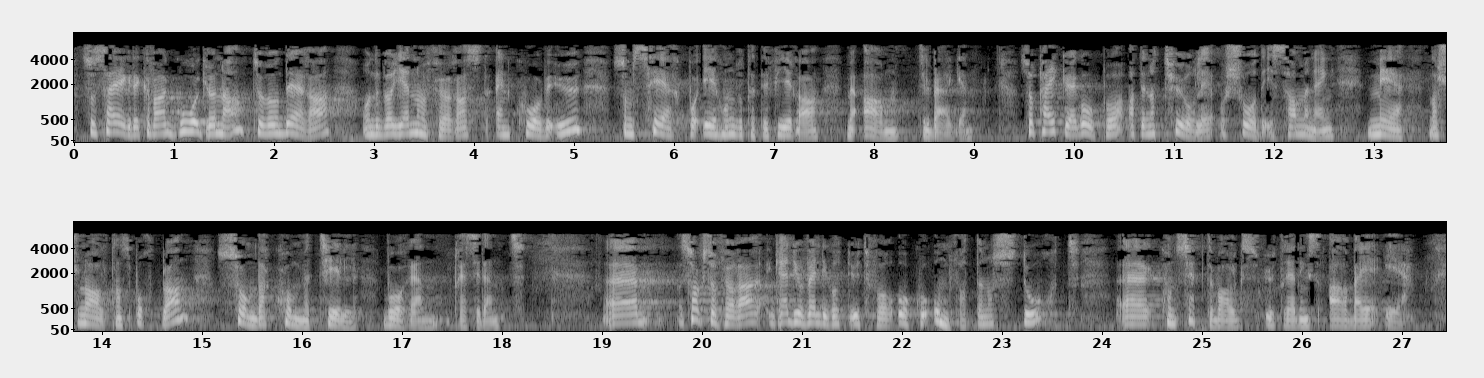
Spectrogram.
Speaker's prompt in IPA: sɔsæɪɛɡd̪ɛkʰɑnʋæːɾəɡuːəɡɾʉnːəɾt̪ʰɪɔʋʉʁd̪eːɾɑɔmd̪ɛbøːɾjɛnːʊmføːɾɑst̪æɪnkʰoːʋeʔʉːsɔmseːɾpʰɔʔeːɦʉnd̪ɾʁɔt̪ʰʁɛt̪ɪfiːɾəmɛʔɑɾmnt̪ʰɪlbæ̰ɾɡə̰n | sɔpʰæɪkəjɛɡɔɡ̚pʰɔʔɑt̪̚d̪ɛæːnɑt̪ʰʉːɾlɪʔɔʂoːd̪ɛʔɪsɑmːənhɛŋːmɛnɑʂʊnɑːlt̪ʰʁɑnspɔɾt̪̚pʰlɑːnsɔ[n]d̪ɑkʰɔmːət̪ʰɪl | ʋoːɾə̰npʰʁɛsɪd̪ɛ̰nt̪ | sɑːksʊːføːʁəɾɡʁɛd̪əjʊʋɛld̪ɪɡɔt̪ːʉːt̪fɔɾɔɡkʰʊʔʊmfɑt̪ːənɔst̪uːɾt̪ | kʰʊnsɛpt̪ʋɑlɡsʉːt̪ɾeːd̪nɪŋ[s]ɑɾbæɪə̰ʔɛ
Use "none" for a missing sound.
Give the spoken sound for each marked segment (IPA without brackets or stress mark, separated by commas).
m, s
